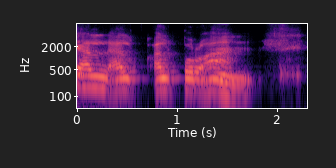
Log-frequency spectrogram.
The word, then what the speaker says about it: Quran: In Arabic, we say al Quran. Quran. Quran. You Okay. cannot say qa.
